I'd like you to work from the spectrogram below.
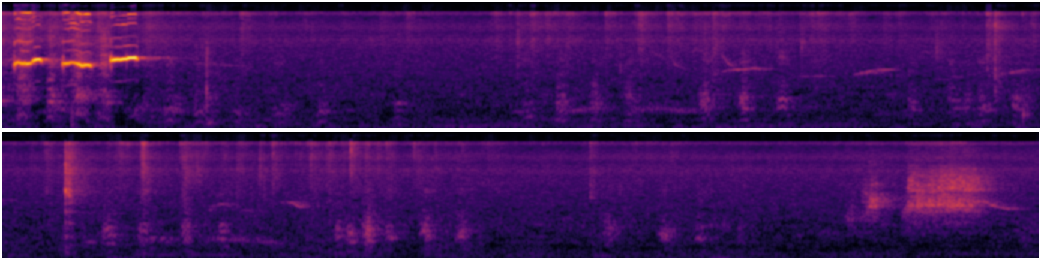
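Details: Javan grey-throated white-eye in full song, kept as a lure to get other birds to sing: a burst of loud, high, clear whistled notes at the start, then scattered faint short chirps and a brief buzzy rush near the end.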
